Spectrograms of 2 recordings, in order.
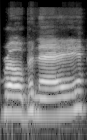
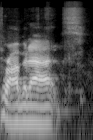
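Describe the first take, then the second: First: The name is said with a fancy flourish. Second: The name is said plainly, without flourish. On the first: "Lots of people try to flare it up and do Robinette" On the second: "but it's Robinette"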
